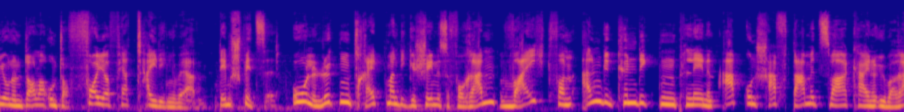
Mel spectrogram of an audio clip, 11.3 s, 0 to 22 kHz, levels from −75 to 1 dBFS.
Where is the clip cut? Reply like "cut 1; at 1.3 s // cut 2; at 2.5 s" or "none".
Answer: cut 1; at 2.6 s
